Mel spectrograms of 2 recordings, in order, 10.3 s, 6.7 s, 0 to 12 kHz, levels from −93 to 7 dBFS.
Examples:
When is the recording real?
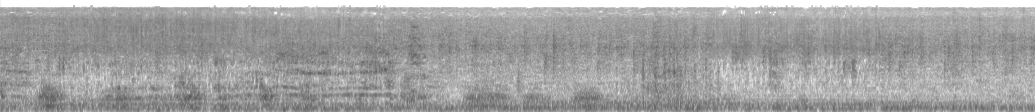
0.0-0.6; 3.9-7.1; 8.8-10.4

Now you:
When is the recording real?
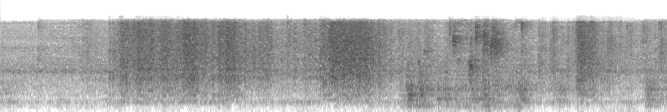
0.0-6.7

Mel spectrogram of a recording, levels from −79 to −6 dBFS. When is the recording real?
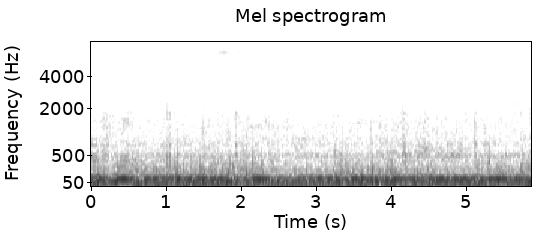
0.8-5.9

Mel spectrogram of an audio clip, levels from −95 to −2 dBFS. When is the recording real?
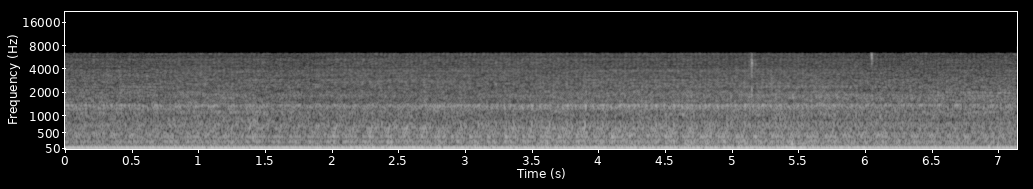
0.0-0.8; 1.4-1.9; 6.0-7.1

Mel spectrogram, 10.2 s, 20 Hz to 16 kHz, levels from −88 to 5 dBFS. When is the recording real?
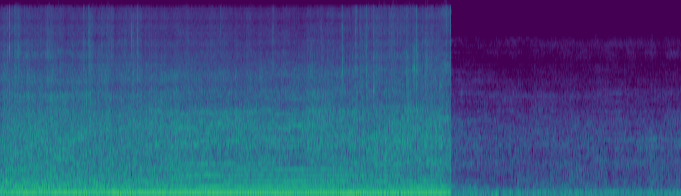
4.6-5.5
